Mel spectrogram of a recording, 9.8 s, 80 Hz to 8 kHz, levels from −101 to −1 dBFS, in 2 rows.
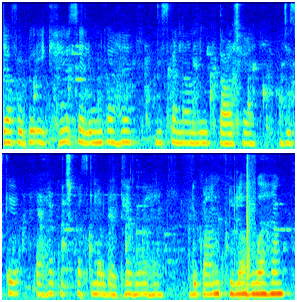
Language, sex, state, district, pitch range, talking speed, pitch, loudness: Hindi, female, Uttar Pradesh, Jalaun, 200-215 Hz, 140 wpm, 210 Hz, -33 LUFS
